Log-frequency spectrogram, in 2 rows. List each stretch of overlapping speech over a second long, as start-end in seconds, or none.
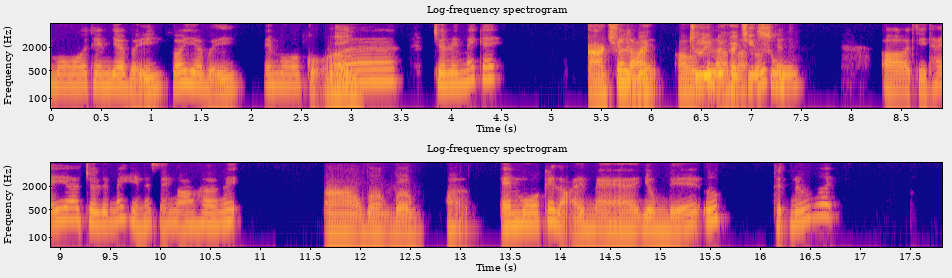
5.6-7.3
